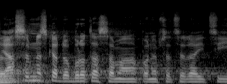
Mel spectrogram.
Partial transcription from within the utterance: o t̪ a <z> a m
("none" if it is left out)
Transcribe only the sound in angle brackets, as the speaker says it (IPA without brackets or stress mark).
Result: s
